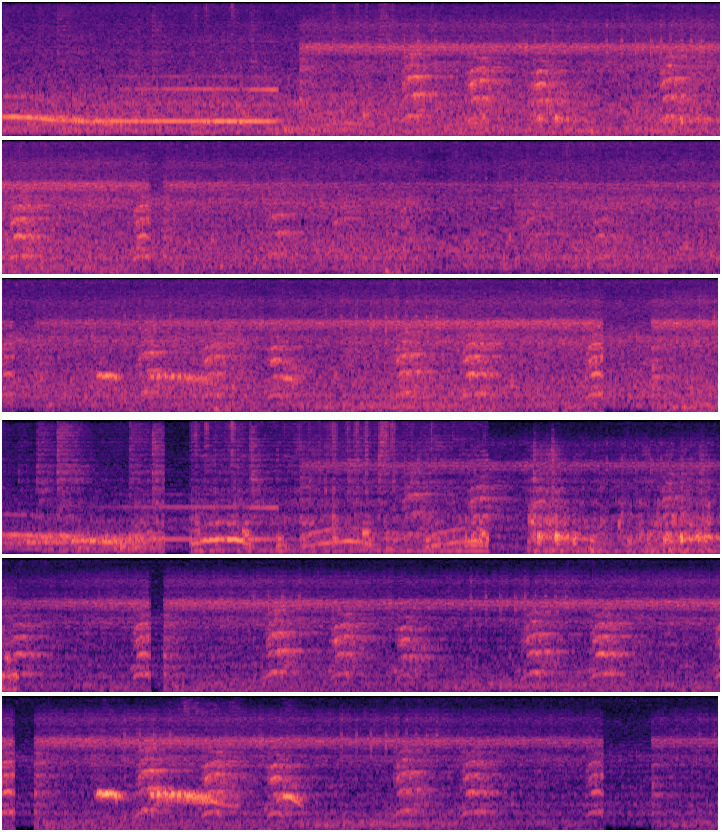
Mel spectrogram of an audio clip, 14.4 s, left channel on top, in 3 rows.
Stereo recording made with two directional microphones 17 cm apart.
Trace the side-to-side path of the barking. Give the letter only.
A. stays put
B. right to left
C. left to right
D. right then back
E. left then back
D.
